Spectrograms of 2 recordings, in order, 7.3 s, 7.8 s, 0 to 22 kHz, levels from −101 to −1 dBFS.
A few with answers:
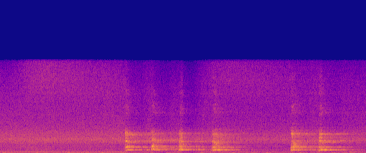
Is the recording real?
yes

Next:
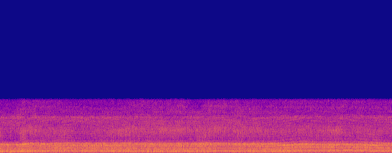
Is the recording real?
yes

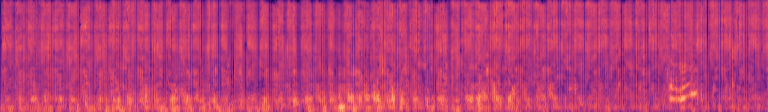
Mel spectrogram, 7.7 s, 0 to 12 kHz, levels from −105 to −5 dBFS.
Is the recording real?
no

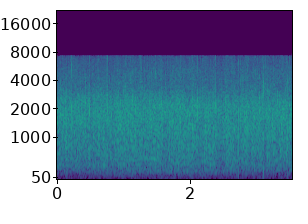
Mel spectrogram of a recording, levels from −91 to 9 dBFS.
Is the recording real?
yes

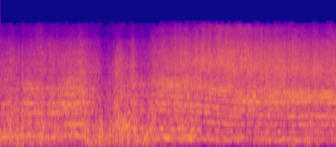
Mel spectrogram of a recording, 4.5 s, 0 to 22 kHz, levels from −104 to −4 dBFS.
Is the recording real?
no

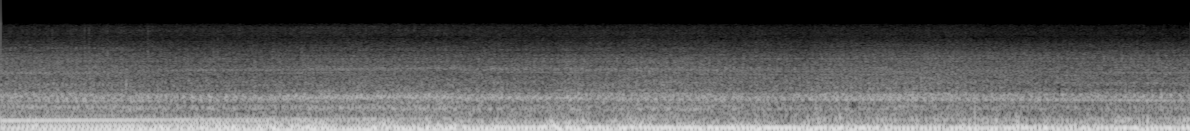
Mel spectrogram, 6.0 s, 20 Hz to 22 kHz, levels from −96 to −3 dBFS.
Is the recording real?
yes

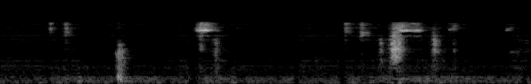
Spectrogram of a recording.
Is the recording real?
no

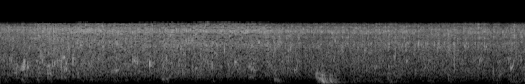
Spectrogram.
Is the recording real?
yes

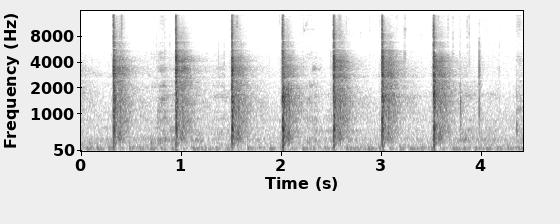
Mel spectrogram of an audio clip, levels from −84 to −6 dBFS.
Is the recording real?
yes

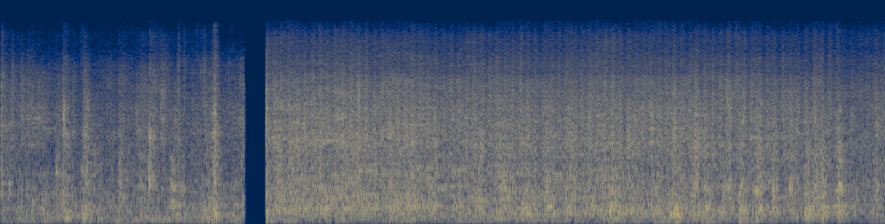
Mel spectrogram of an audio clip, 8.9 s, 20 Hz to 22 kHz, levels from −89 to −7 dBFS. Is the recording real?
no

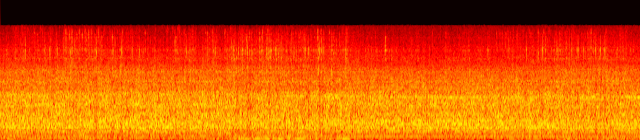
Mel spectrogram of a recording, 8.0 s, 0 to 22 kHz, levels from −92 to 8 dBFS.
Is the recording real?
yes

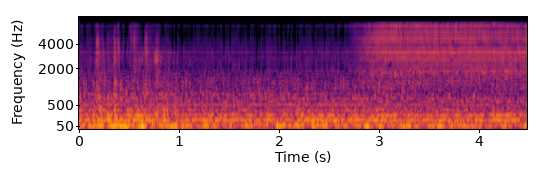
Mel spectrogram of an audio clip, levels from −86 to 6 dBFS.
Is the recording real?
no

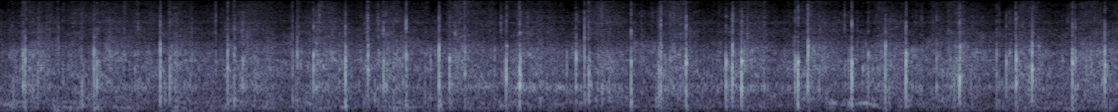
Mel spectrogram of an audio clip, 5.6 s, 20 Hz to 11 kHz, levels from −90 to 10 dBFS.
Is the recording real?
no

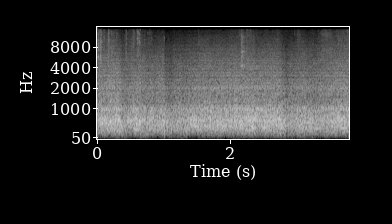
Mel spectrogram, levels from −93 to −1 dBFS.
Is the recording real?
yes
